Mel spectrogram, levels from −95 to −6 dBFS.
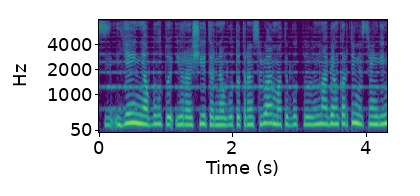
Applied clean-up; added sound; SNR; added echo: neural mask model RNNoise.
